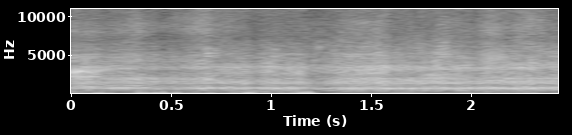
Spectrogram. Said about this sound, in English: What a great night for football, today! oh, I mean, great weather. Great weather, football weather. The stadium packed, fans on their feet cheering. That's what it's all about.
